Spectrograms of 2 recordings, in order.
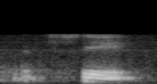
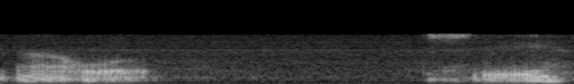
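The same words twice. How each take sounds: First: Said in the usual way. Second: Very slow, unvoiced mumble; muttering to self. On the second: Real, not acted. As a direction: mumble it to yourself while searching. Muttering while searching for names.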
